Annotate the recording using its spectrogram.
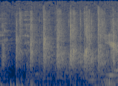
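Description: Light, scattered applause from a small audience: faint, irregular claps.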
